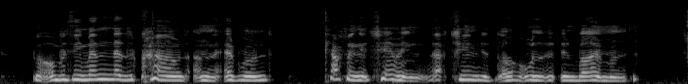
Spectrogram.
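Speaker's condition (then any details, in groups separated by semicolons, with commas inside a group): Cerebral palsy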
